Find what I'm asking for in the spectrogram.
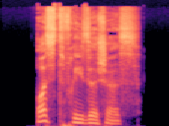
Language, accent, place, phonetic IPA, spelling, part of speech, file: German, Germany, Berlin, [ˈɔstˌfʁiːzɪʃəs], ostfriesisches, adjective, De-ostfriesisches.ogg
- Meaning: strong/mixed nominative/accusative neuter singular of ostfriesisch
